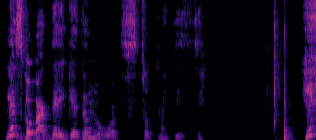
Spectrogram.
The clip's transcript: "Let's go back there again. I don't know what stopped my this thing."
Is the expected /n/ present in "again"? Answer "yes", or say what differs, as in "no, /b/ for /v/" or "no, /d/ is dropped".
no, /n/ is dropped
